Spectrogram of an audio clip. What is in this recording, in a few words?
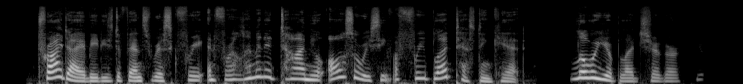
soft sell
